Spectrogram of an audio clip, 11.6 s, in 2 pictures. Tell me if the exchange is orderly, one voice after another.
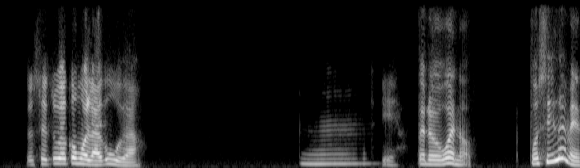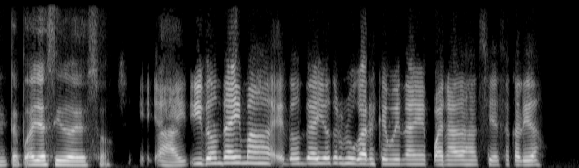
Yes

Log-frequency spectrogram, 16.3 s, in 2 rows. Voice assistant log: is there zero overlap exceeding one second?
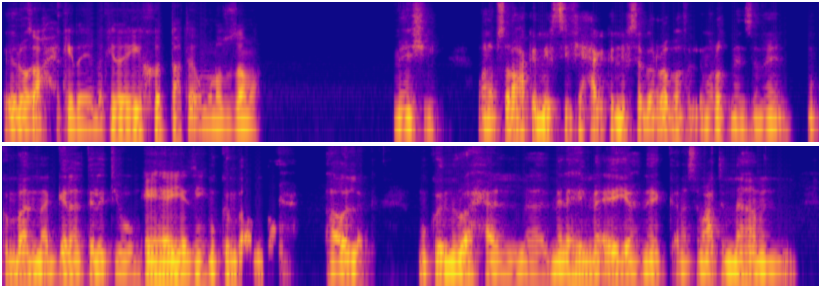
Yes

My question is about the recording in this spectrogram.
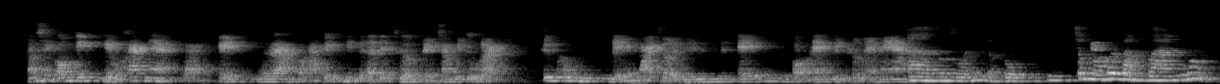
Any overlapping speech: No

